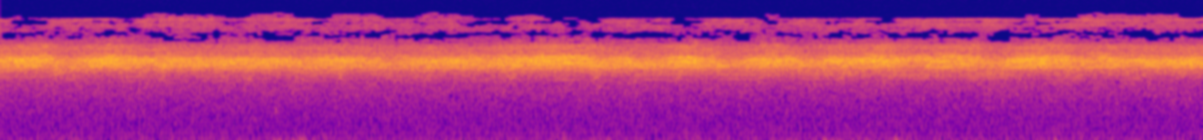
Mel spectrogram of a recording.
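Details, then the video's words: Continuous shrilling of male cicadas in summer in Japan, a bright, even, buzzing drone held at one high pitch with slight waves in volume throughout. "Japan Summer Cicada Shrilling Relaxing Sound"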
